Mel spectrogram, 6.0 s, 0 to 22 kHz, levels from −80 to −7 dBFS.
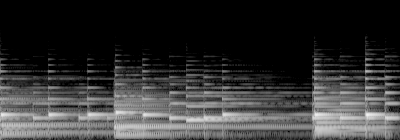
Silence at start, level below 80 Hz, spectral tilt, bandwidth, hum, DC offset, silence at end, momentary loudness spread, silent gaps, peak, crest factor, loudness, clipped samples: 0 s; -60 dBFS; -8 dB/octave; 6.2 kHz; none; under 0.1%; 0 s; 15 LU; none; -6 dBFS; 18 dB; -23 LUFS; under 0.1%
